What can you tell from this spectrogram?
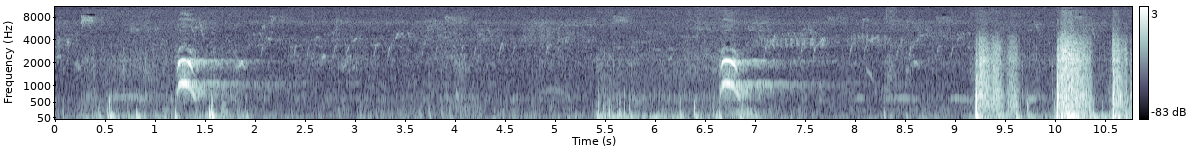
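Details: Chital (Axis axis) give two sharp, high alarm barks several seconds apart, warning on sensing a predator such as tiger or leopard, on a morning safari at Pandharpauni, Tadoba Andhari Tiger Reserve, India, 9 November 2017.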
